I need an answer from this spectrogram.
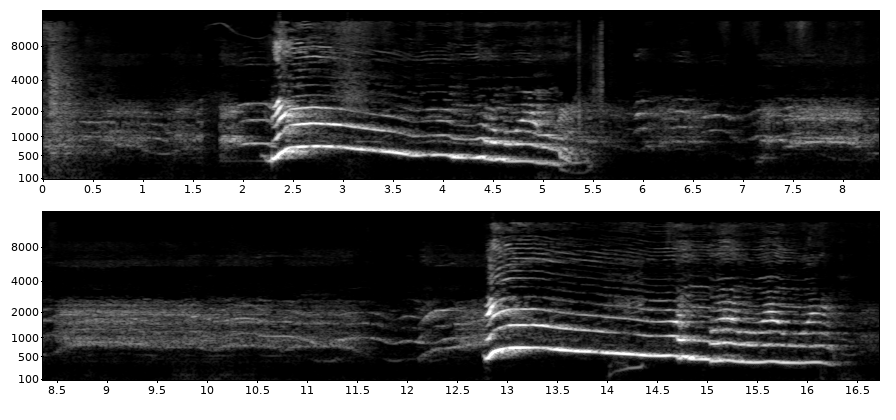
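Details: Male husky reacting to howling wolves: two drawn-out howls that rise sharply and sink slowly, with soft warbling whines between them.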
